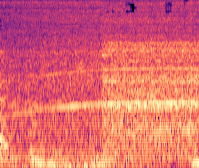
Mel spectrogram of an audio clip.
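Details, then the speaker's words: VW secondary air pump, one of four, powered directly on the car: steady high-pitched electric whine with even hum, no rattle or grind; pump runs normally, though pumps aren't triggered on startup. "And this one worked. So the secondary air pump works."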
